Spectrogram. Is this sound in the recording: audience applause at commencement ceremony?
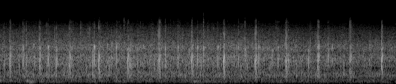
yes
